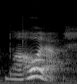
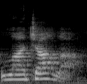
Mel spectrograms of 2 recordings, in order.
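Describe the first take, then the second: First: Jolla begins with an H sound. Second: Jolla begins with a J sound. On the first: The speaker calls it right. "now I know it's La Jolla" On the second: The speaker calls it wrong. "not La Jolla"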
